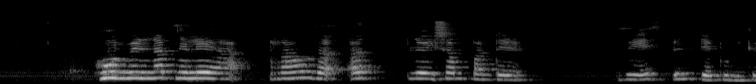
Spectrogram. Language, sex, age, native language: Icelandic, female, 12, Icelandic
